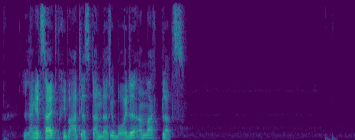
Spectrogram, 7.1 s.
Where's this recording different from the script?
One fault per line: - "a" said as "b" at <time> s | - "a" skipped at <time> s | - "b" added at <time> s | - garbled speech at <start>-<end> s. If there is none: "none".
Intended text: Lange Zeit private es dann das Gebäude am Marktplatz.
none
